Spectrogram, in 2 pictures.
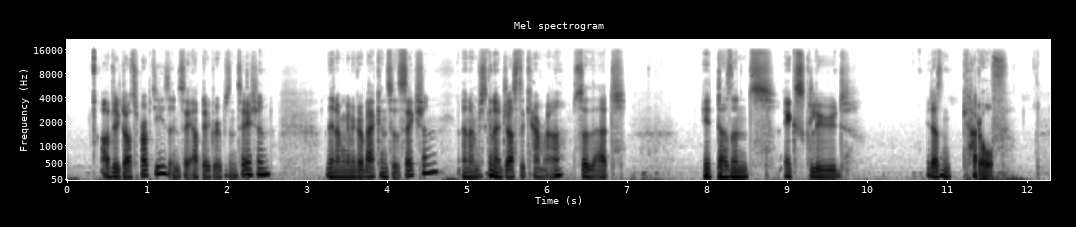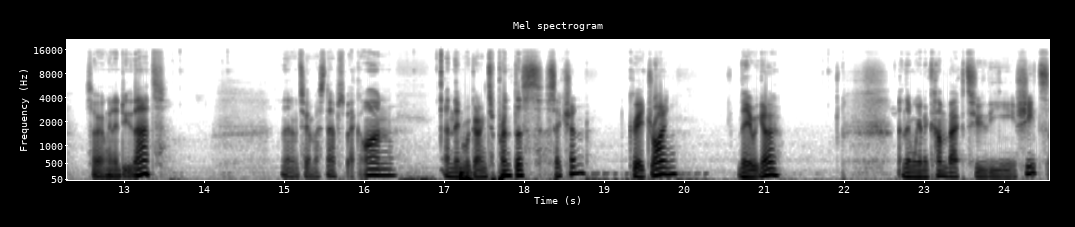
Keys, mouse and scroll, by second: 1.4 click, 2.3 click, 4.0 click, 5.1 click, 5.6 shift+middle click, 7.0 g, 7.2 z, 9.5 click, 10.5 click, 11.4 g, 11.5 z, 13.6 click, 14.2 click, 15.7 click, 16.5 click, 17.9 click, 19.3 click, 21.7 click, 24.5 click.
